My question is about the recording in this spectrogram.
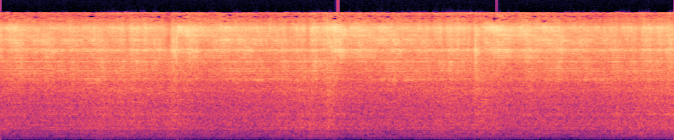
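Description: Vintage Atlas table saw cutting wood over the steady rush of a shop vacuum drawing sawdust from the saw's sealed base through a hose. The sound swells and eases several times as the cuts go on.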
